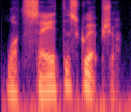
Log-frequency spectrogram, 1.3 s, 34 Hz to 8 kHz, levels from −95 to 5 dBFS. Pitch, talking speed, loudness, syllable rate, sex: 95 Hz, 185 wpm, -16 LUFS, 4.5 syllables/s, male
